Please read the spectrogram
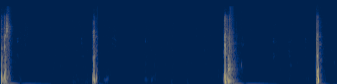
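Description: Video-call audio breaking up: four short, chopped fragments of sound, each only a fraction of a second long, with dead silence between them. It is the sign of an audio fault on the stream, where the sound has "gone all wrong" after a video with its own soundtrack was set playing.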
